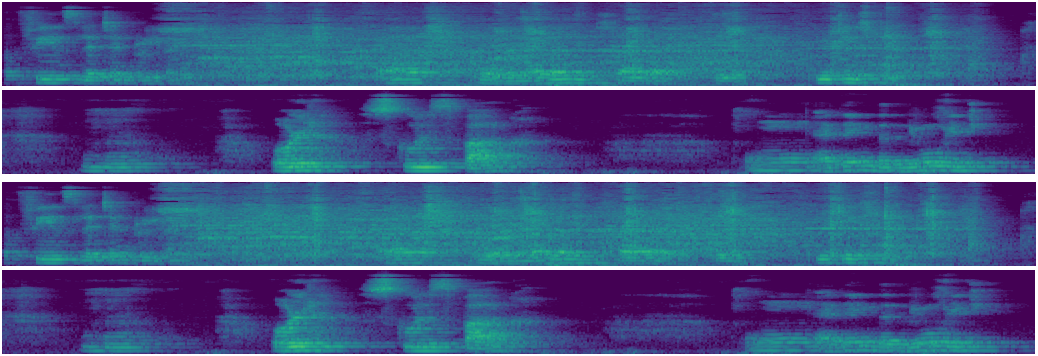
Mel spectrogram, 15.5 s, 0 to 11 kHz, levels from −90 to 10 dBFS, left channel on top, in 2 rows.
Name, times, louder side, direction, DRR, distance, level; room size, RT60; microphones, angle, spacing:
voice 1, 0.1-1.4 5.4-5.5 7.6-8.0 8.3-8.8 9.4-11.7 12.8-12.9 13.2-13.3, equal, 15° right, -6 dB, 1.1 m, -32 dB
sound 1, 1.1-7.3, right 4 dB, 40° right, 0.5 m, -33 dB
voice 2, 2.8-3.3 3.5-5.1 5.3-5.6 6.1-6.8 13.3-15.0, left 1 dB, 50° left, -1 dB, 0.6 m, -33 dB
6.4 x 2.7 x 2.3 m, 0.96 s
head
